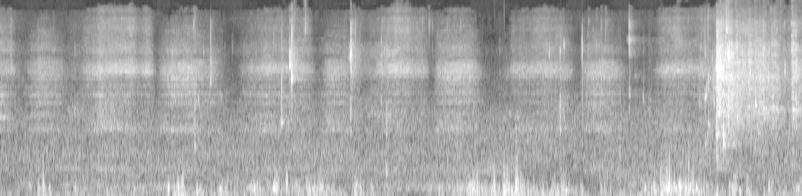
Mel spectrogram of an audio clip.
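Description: Shallow water sloshing and lapping as a hand and a wooden-handled hook reach into it to pull up a trap, with a louder splash about seven seconds in. Wind rumbles on the microphone throughout.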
